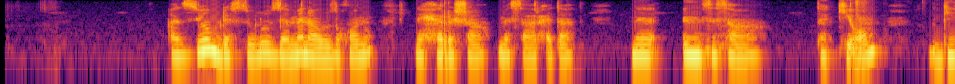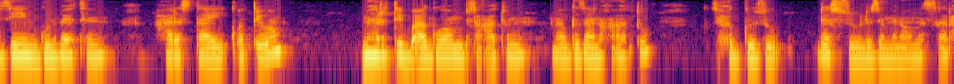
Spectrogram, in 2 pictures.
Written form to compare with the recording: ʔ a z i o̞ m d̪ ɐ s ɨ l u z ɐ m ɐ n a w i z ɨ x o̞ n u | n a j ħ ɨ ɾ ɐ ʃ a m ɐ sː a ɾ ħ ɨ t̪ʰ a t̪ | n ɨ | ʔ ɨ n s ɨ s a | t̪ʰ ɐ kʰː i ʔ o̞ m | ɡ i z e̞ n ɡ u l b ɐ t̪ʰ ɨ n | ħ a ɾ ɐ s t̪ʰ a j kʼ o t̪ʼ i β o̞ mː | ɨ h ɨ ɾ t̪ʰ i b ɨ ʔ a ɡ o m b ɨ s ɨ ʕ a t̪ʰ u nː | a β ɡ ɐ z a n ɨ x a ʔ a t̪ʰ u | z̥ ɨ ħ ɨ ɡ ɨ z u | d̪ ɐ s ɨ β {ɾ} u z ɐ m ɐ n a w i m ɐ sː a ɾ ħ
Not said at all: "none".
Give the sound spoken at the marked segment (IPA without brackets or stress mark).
l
